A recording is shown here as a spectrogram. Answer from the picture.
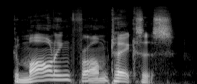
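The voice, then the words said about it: Poor put-on Texas accent. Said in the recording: “That's my shocking Texas accent.”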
